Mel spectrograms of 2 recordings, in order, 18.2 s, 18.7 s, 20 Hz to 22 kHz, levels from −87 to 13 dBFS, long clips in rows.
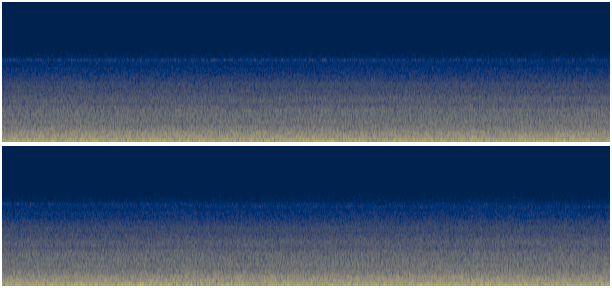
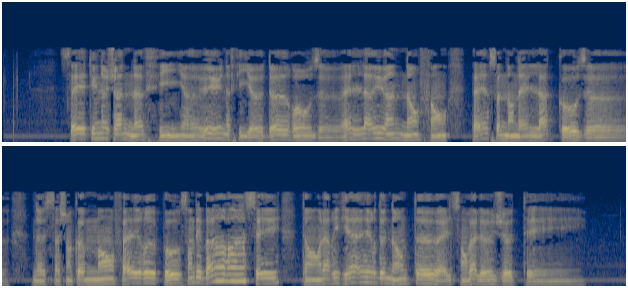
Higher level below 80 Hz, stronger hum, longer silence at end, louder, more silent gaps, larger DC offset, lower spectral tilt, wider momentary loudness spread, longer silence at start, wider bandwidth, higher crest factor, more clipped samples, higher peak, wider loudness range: first, -22 dBFS vs -54 dBFS; neither; second, 0 s vs 0.65 s; about the same, -22 LUFS vs -21 LUFS; neither; neither; first, -12.5 dB/octave vs -9.5 dB/octave; second, 2 LU vs 8 LU; second, 0 s vs 0.9 s; second, 2.9 kHz vs 5.8 kHz; second, 14 dB vs 20 dB; neither; about the same, -4 dBFS vs -2 dBFS; about the same, 1 LU vs 3 LU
